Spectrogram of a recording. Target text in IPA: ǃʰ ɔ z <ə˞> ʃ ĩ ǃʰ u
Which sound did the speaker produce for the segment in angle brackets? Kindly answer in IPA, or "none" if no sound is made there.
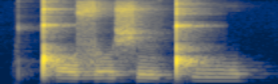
ɤ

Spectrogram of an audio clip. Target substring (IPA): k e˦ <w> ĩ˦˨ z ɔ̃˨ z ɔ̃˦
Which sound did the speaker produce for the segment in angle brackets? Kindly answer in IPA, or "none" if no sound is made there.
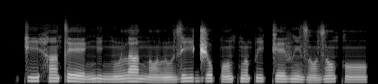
v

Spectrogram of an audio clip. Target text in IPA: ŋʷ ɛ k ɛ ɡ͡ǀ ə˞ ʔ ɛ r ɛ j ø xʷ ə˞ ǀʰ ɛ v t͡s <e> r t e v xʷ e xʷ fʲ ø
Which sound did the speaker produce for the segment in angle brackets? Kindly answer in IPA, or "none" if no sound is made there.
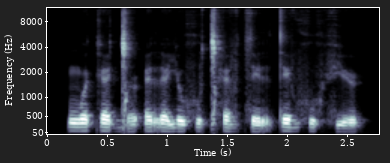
e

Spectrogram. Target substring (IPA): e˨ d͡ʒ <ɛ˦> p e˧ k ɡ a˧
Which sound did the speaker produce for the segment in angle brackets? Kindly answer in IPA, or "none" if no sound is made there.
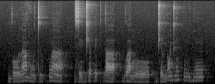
ɛ˦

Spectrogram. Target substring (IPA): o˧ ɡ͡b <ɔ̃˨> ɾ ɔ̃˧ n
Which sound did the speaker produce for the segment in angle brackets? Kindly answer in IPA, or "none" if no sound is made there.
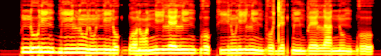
ɔ˨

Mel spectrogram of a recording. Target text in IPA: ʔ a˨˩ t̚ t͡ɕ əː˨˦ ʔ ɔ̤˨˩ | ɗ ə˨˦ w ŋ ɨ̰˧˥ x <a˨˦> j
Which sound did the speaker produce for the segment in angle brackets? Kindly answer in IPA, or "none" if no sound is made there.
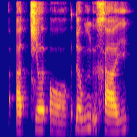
a˨˦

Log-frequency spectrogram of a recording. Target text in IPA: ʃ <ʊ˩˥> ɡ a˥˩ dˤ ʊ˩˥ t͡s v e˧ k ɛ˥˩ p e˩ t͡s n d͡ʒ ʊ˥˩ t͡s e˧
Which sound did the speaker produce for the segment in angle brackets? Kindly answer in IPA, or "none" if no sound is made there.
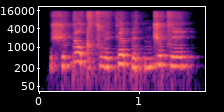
ʊ˩˥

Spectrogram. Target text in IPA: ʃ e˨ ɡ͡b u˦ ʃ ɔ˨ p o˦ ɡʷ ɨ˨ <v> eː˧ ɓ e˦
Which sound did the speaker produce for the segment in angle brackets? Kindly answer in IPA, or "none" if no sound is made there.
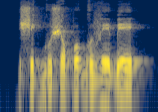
v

